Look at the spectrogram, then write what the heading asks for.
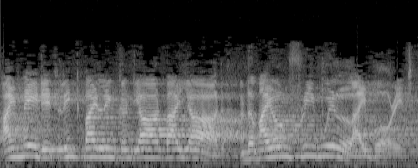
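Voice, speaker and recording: An actor playing a grave, foreboding ghost with formal, declamatory delivery in an old radio drama. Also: male voice, fairly high pitch, lively intonation, phone-quality sound. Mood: mournful. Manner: slow-burning, declamatory, formal. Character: solemn, unearthly male ghost, grave and foreboding. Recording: thin vintage radio, long echoing reverb.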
